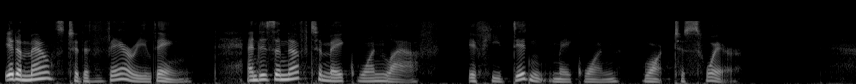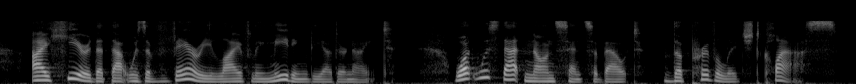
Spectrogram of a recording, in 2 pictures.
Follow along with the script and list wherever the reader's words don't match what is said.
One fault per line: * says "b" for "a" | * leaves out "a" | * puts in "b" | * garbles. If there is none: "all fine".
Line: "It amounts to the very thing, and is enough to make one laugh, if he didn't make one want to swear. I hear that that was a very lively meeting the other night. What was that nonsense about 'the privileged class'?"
all fine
